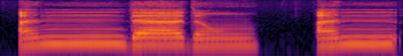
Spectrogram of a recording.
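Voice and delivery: अंदादों slowly, humming on the n; held nasal ghunnah. Shown as a demonstration. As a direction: hold the n of अंदादों through the nose. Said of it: "गुन्ना करेंगे". (अंदादों में नून पर गुन्ना)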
